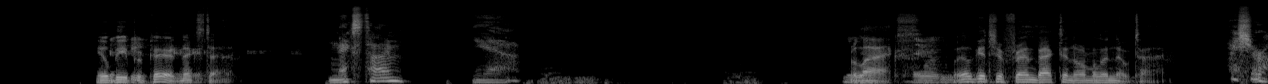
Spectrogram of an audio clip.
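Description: A man speaks calmly and reassuringly.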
